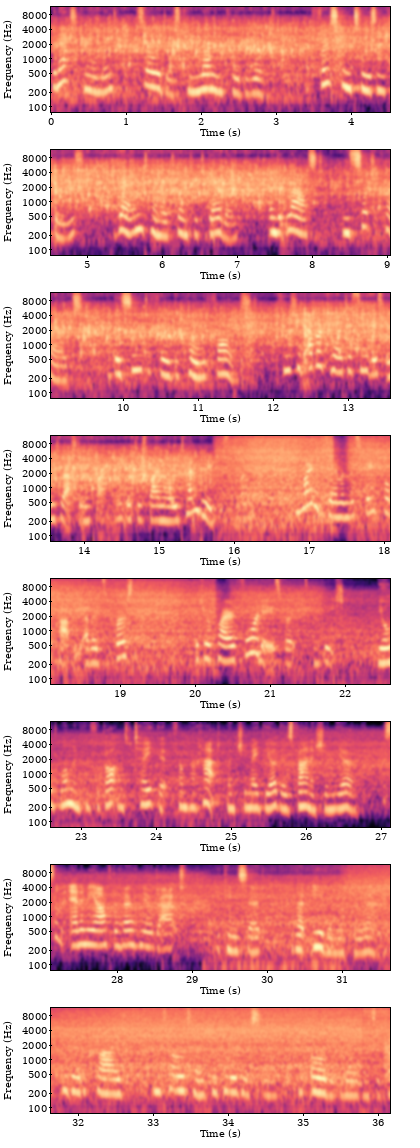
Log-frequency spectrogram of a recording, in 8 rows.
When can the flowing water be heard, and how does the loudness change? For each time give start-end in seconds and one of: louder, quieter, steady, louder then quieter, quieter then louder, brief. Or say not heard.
0.0-36.1 quieter then louder.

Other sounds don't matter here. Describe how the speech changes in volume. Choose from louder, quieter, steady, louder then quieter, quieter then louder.
steady.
